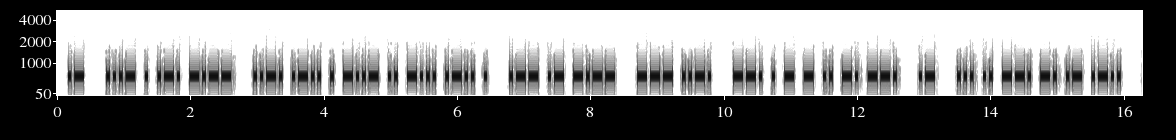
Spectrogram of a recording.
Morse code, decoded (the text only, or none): A VERY FLEXIBLE WAY OF GETTING A SIGNAL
